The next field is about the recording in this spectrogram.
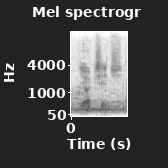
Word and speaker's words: Djordjic: Ja, det är serbiskt. Hur enkelt som helst. Som i England brukar säga, det bara uttalas som George med en itch på slutet. Ja. Enkelt. – Djordjic.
